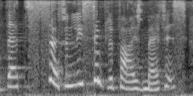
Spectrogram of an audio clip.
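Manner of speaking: ordinary delivery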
